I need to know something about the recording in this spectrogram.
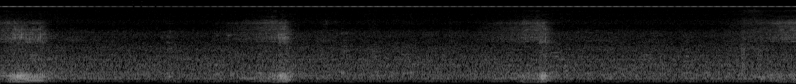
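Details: Snoring from a sleeping pit bull: soft, rumbling snores about every 2.5 seconds, roughly 23 breaths a minute, over steady background hiss.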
